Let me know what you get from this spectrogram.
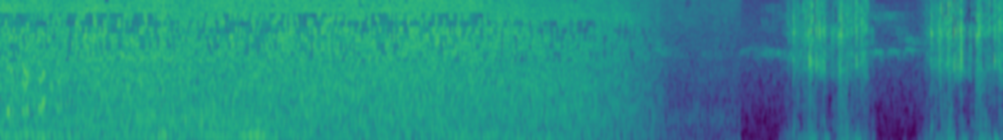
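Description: Steady hiss of rain-like water falling on loose soil, fading out about six to seven seconds in. Two brief sounds come near the end.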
